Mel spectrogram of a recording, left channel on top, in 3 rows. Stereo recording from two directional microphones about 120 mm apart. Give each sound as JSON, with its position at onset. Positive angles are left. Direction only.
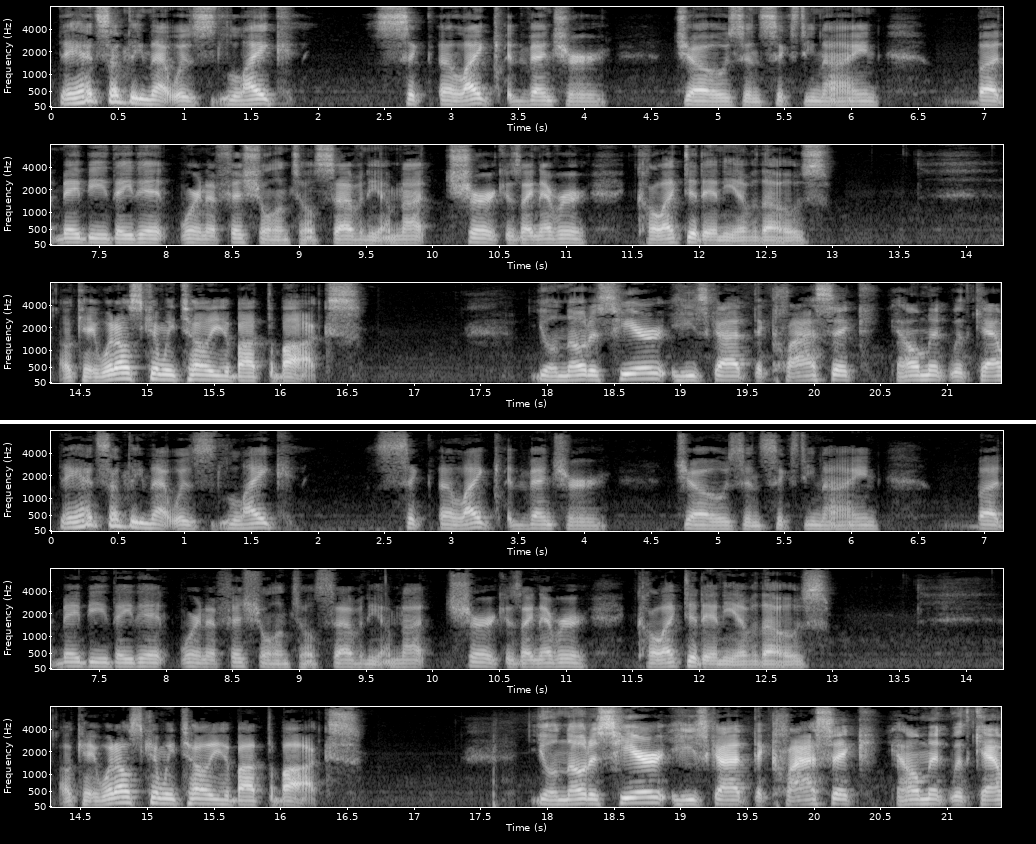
{"t": 0.0, "sound": "speech", "side_deg": 45}
{"t": 17.4, "sound": "a sound", "side_deg": 50}
{"t": 17.9, "sound": "speech", "side_deg": 30}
